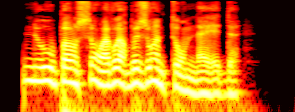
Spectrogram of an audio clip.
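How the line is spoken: More conciliatory tone. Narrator (French): dit Zed d'un ton plus conciliant

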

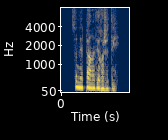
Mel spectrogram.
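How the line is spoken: Whispering. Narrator (French): souffla la fille héritière

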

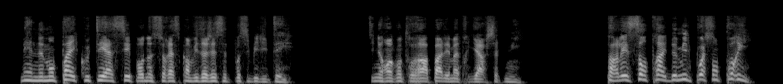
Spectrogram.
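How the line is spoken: Exclaimed. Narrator (French): s'écria Suan

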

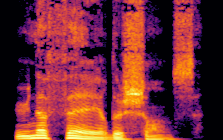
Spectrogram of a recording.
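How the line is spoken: Calm. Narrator (French): dit-il d'un ton calme

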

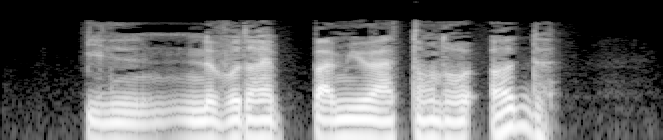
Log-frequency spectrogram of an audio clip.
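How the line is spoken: Timid, tentative. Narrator (French): hasardai-je timidement

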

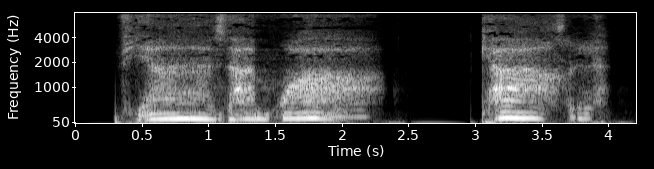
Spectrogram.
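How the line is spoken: Murmured in ancient tongue. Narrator (French): murmura-t-il dans l'antique langage

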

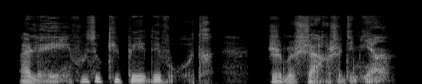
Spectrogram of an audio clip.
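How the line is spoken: Gentle, woman. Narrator (French): une autre dit doucement

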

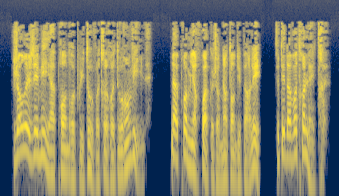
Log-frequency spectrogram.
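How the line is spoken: Affable, friendly tone. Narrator (French): dit Kéline d'un ton affable

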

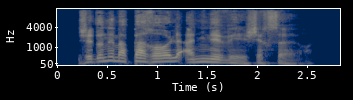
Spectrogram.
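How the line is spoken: Calm reply. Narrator (French): répondit calmement Galad

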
